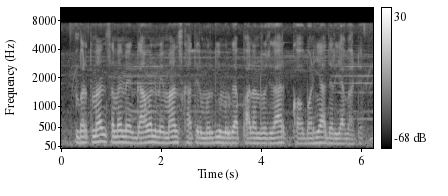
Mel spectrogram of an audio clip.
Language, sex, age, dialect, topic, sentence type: Bhojpuri, male, 18-24, Northern, agriculture, statement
